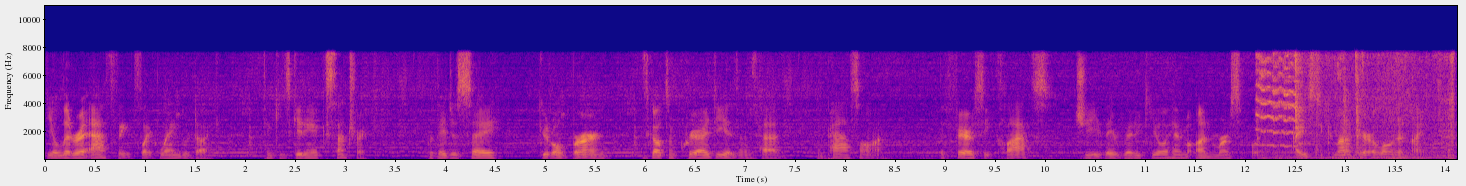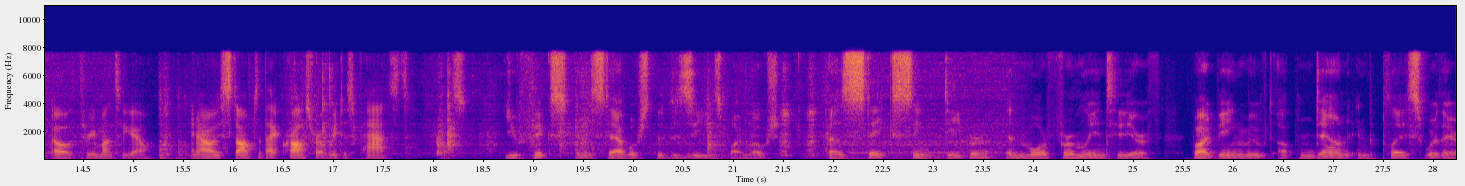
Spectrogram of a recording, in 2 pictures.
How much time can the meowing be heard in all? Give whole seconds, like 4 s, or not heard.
2 s.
